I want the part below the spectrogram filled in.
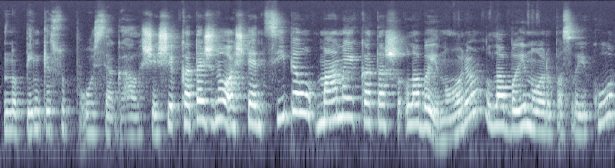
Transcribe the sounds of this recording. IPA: nʊ ˈpʲɪŋʲkʲɪ sʊ ˈpuːsʲɛ ˈɡɐlˠ ʃʲɛˈʃʲɪ ˈkɐt ˈɐʃ ʒʲɪˈnɐʊ ˈɐʃ ˈtʲɛn ˈt͡sʲiːpʲɛʊ ˈmɑːmɐɪ ˈkɐt ˈɐʃ lˠɐˈbɐɪ ˈnoːrʲʊ lˠɐˈbɐɪ ˈnoːrʲʊ pɐs ʋɐɪˈkuː

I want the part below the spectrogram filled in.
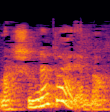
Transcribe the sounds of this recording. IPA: ˈɐʃ juː nʲɛˈpʲæːrʲeːmʲɛʊ

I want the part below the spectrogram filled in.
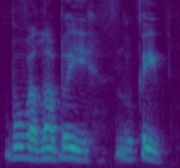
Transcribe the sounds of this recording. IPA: ˈbuːʋɐ lˠɐˈbɐɪ ˈnʊ ˈkɐɪp

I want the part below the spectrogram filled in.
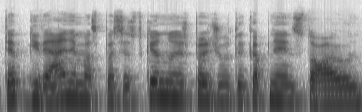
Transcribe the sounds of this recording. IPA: ˈtʲɛp ɡʲiːˈʋʲæːnʲɪmɐs pɐˈsʲɪsʊkʲeː ˈnʊ ɪʃ prɐˈd͡ʒʲuː tɐɪ ˈkɐp nʲɛɪnˈstoːjɛʊ ɪn

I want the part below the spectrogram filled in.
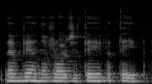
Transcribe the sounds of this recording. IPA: nɐ ˈʋʲiɛnʊ ˈʒoːd͡ʒʲʊ tɐɪ ʋɐ ˈtɐɪp

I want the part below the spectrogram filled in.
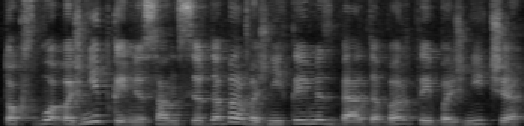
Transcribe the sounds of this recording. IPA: ˈtoːks ˈbuːʋoː bɐʒʲˈnʲiːtkɐɪmʲɪs ˈɐns ɪr dɐˈbɐr bɐʒʲˈnʲiːtkɐɪmʲɪs ˈbʲɛt dɐˈbɐr tɐɪ bɐʒʲˈnʲiːt͡ʃʲɛ

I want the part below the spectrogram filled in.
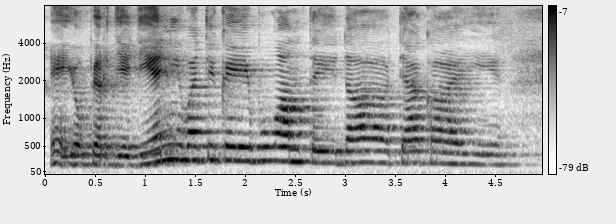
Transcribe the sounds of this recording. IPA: ˈeːjoːm ˈpʲɛr dʲeːˈdʲiɛnʲiː ʋɐ ˈtʲiː kɐɪ ˈbuɔm tɐɪ ˈdɐ ˈtʲæːkɐ ˈiː

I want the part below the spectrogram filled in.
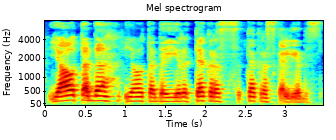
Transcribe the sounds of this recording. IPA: jɛʊ tɐˈdɐ jɛʊ tɐˈdɐ ˈiːrɐ ˈtʲeːkrɐs ˈtʲeːkrɐs kɐˈlʲiɛdɐs

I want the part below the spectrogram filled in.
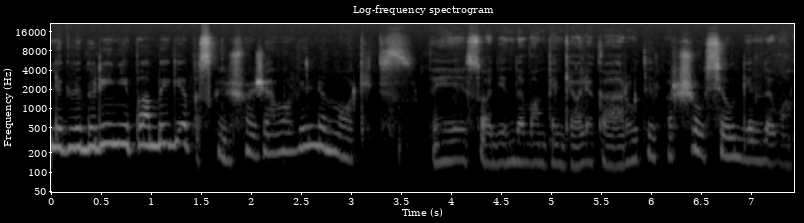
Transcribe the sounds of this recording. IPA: lʲɪk ʋʲɪdʊˈrʲiːnʲiː ˈpɑːbɐɪɡʲeː pɐsˈkʊɪ ɪʃʋɐˈʒʲæːʋoː ˈʋʲiːlʲnʲʊn ˈmoːkʲɪtʲɪs tɐɪ soːˈdʲiːndɐʋoːm pʲɛŋʲˈkʲoːlʲɪkɐ ˈɑːruː ˈtɐɪ ˈpɐrʃɐ ʊʃʲsʲɛʊˈɡʲiːndɐʋoːm

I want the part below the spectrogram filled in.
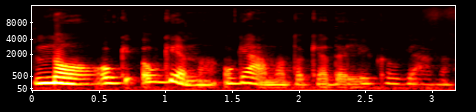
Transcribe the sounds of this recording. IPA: ˈnʊ ˈɐʊk ɐʊˈɡʲɪnɐ ɐʊˈɡʲæːnɐ toːˈkʲiɛ dɐˈlʲiːkɐɪ ɐʊˈɡʲæːnɐ

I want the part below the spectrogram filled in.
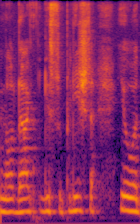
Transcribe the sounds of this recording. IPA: mɐlˠˈdɑːknʲiːɡʲeː sʊˈpʲlʲiːʃtɐ ˈjɛʊ ɐn

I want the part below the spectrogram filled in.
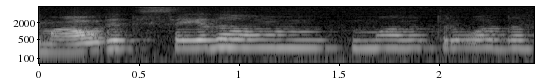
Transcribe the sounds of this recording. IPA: ˈmɐʊdʲɪtʲɪs ˈɛɪdɐʋoːm ˈmɐn ɐtˈruɔdɐ

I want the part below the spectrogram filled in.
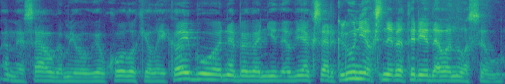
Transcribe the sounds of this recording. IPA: ɐ ˈmʲɛs ˈɐʊɡɐm ˈjɛʊ ˈjɛʊ ˈkoːlˠʊkʲɛ lˠɐɪˈkɐɪ ˈbuːʋɐ nʲɛbʲɛɡɐˈnʲiːdɐʋɐ ˈnʲiɛks ɐrkˈlʲuː ˈnʲiɛks nʲɛbʲɛtʊˈrʲeːdɐʋɐ ˈnuɔsɐʋuː

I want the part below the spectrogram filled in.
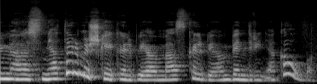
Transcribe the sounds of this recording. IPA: ˈmʲɛs nʲɛˈtɐrʲmʲɪʃkɐɪ kɐlʲˈbʲeːjoːm ˈmʲɛs kɐlʲˈbʲeːjoːm bʲɛnʲˈdʲrʲɪnʲɛ ˈkɐlˠbɐ

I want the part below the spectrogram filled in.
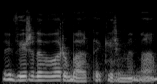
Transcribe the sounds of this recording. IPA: ˈʋʲɪrdɐʋoː ɐrˈbɑːtɐ kʲɪrʲmʲɪˈnɐm

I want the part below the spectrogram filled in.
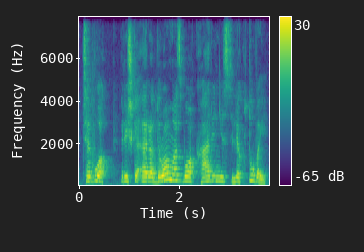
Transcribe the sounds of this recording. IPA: t͡ʃʲɛ ˈbʊʋoː ˈrʲɛɪʃʲkʲɛ ɛrʲɛˈdroːmɐs ˈbʊʋoː ˈkɑːrʲɪnʲɪs lʲɛkˈtuːʋɐɪ

